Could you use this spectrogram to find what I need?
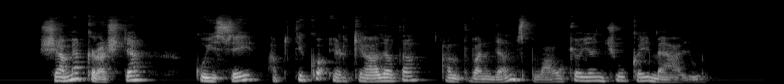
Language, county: Lithuanian, Šiauliai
